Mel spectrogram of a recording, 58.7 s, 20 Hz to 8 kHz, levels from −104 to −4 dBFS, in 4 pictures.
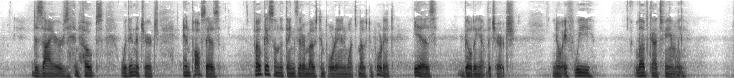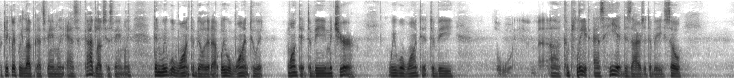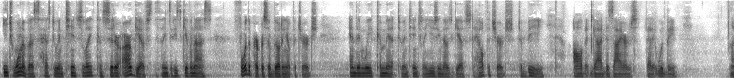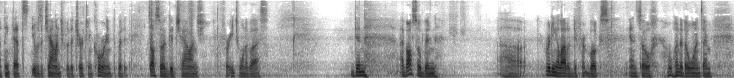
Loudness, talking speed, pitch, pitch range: -22 LUFS, 170 wpm, 105 Hz, 95-120 Hz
